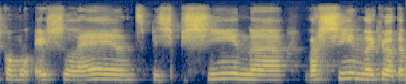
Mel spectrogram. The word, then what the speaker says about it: excelente: E eu sei que vocês brasileiros têm os ouvidos um bocadinho a sangrar quando eu digo excelente, porque eu comi todos os es, mas é mesmo assim que os portugueses o vão pronunciar.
